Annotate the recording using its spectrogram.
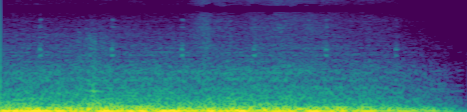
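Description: Car cabin noise while driving: a steady low rumble of engine and tyres, heard from inside the car.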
